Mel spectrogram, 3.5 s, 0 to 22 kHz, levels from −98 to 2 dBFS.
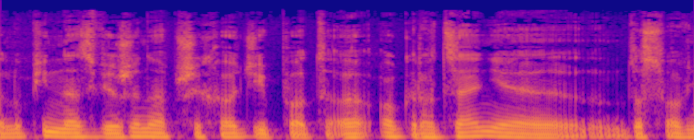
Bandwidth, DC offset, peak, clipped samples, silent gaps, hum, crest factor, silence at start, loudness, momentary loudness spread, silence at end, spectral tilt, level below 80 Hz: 16.5 kHz; under 0.1%; -12 dBFS; under 0.1%; none; none; 12 dB; 0 s; -25 LUFS; 4 LU; 0 s; -5 dB/octave; -50 dBFS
